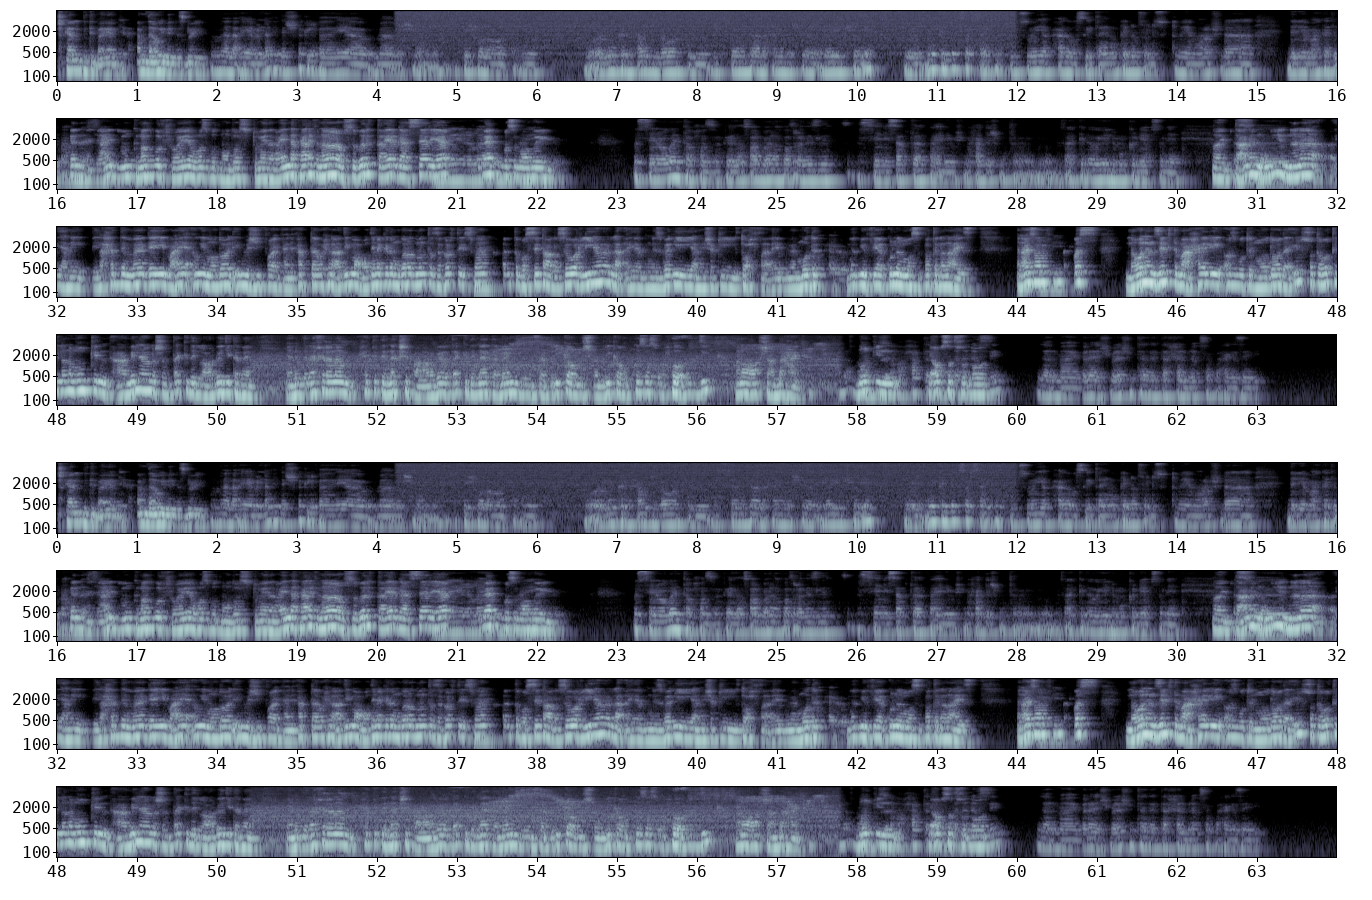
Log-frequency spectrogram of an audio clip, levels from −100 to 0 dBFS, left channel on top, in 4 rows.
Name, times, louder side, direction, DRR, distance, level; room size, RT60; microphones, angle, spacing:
voice 1, 0.0-1.9 16.2-20.9 21.3-22.2 30.4-41.5 41.9-43.7 44.0-57.3 58.0-58.6 58.9-59.6, left 1 dB, 55° left, 0.8 m, -29 dB
voice 2, 1.9-16.7 20.7-22.3 23.2-31.4 37.2-37.5 41.3-41.9 44.2-44.6 53.9-54.2 57.4-57.5 57.7-59.8 60.2-63.0, left 3 dB, 5° right, 1.9 m, -41 dB
sound 1, 4.2-12.0, left 4 dB, 70° left, 1.7 m, -49 dB
sound 2, 50.4-57.8, right 2 dB, 40° right, 1.0 m, -45 dB
5.6 x 3.4 x 2.6 m
head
